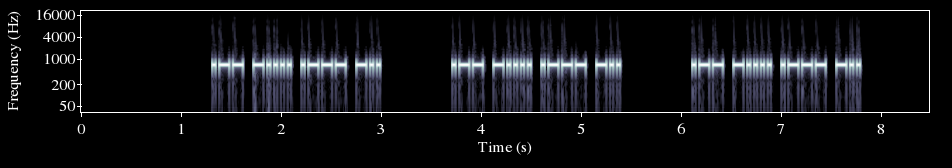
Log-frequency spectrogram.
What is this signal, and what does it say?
Morse code, heard as a keyed tone, about 34 wpm, 700 Hz. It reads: W6JD W6JD W6JD
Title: USA Call Signs - 4 Characters - Repeated 3x - 35wpm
